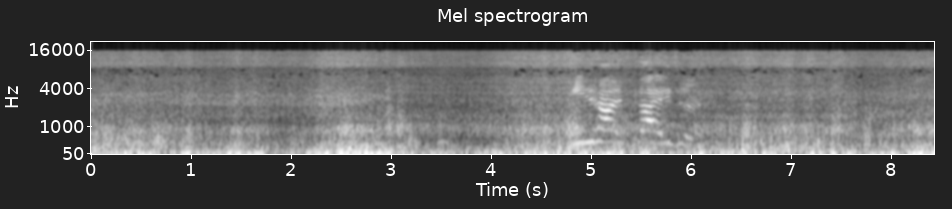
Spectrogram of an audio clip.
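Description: Wind buffeting the microphone over the steady rushing of Beehive Geyser's erupting water column. A short high-pitched voice cries out about five seconds in.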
